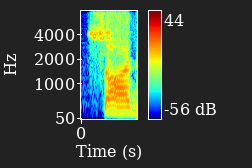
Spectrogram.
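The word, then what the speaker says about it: sword: जैसे स्वर्ड। सॉर्ड में क्या है? डब्ल्यू साइलेंट हो गया।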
